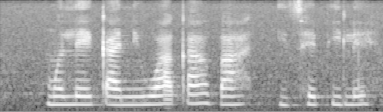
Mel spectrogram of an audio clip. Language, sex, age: Northern Sotho, female, 25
